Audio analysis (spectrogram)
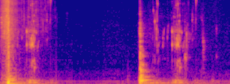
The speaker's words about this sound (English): Oh, you over there. Feel free to continue pouring your water.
